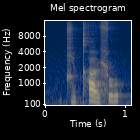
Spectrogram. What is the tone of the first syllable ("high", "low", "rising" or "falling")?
low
